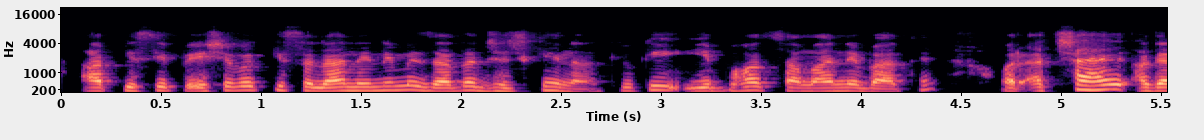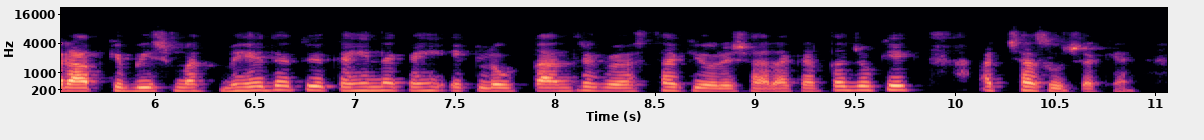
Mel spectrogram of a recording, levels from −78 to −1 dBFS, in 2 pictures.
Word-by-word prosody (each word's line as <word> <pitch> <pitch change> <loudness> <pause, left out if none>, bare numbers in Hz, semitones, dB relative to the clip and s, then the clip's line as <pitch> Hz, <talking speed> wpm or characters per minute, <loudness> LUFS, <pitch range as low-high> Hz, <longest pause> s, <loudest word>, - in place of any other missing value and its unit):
आप 155 0 +2
किसी 170 +1 -2
पेशेवर 175 +4 0
की 190 - -3
सलाह 160 -3 +3
लेने 165 +2 0
में 195 0 0
ज़्यादा 150 +4 +3
झिझकें 155 +3 -4
ना, 140 - -3 0.2
क्योंकि 175 +5 -3
ये 155 +2 0
बहुत 175 +3 -1
सामान्य 145 0 +1
बात 125 -3 +1
है। 210 - -11 0.3
और - - +3
अच्छा 210 - +3
है 215 +3 +6
अगर 155 0 +5
आपके 150 +1 +5
बीच 155 0 0
मतभेद 155 +4 -1
है 195 - +2
तो 190 0 -1
ये - - +5
कहीं 165 0 0
न - - +1
कहीं 165 0 -2
एक 155 -1 -7
लोकतांत्रिक 150 +2 0
व्यवस्था 145 +2 -1
की 155 -1 -5
ओर 135 -1 +1
इशारा 135 0 -1
करता 140 +7 -2
है 185 - -3
जो 190 0 +1
कि 195 +2 +4
एक 195 0 -1 0.3
अच्छा 175 +1 +1
सूचक 135 - -4
है। - - -13
160 Hz, 235 wpm, -19 LUFS, 150-180 Hz, 0.3 s, है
